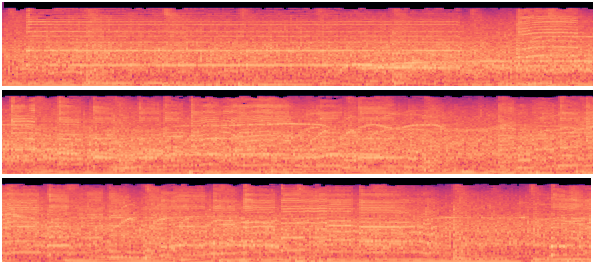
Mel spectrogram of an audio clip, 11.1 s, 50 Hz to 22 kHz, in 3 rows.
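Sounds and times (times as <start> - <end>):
live band music: 0.0 - 11.0
long held high note: 0.0 - 11.0
steady bass line: 0.0 - 11.0.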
